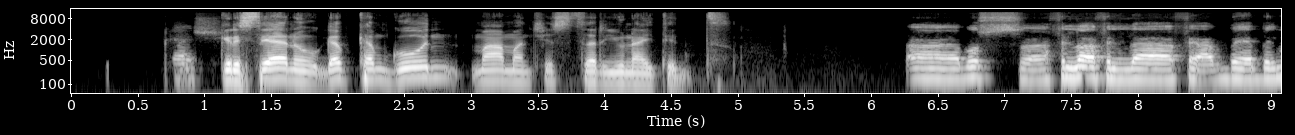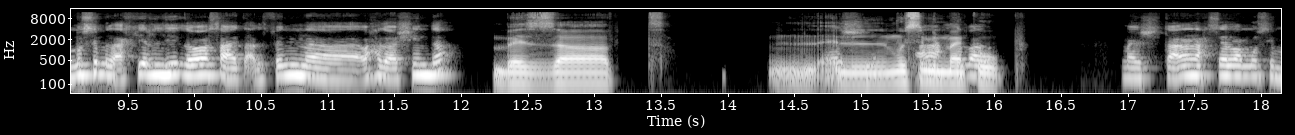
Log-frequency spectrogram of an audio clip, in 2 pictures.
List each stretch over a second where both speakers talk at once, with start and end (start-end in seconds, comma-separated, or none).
14.7-16.0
